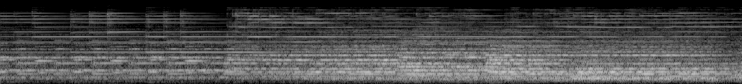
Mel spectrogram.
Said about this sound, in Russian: Раздался звон серебряный.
